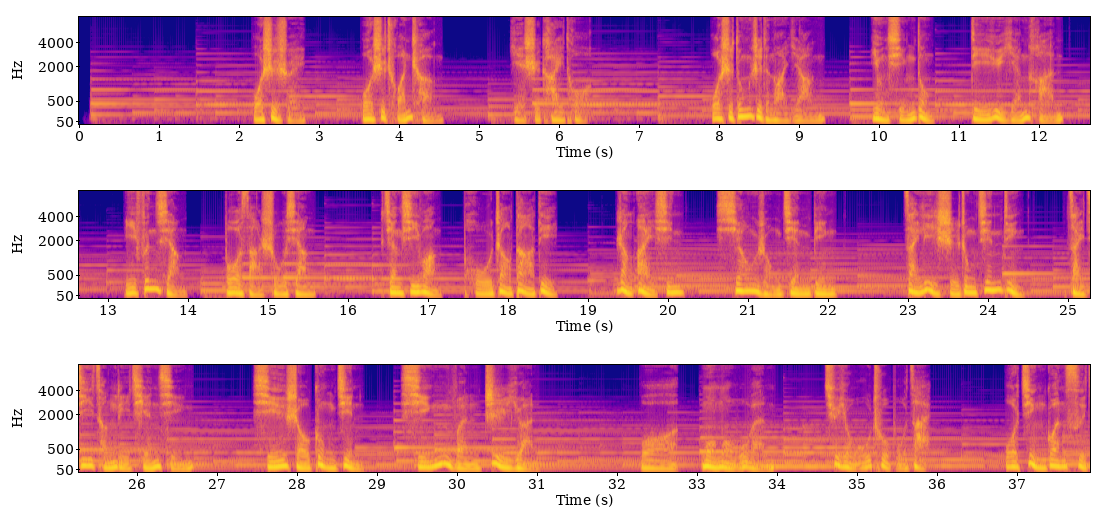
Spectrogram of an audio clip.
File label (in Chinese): 男 旁白; 国网海淀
